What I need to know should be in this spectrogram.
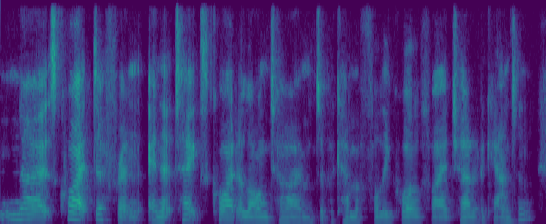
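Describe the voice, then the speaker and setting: Speaking with a New Zealand accent, a woman with a very deep, low pitch talks at a fairly quick pace with hardly any pauses and ordinary pitch variation. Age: 40s. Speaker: accountant. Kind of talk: interview.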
